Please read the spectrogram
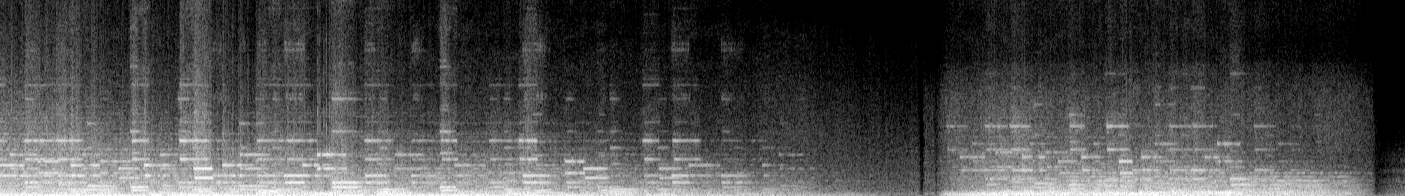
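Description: Two Windows system chimes played through a heavily processed, distorting audio effect: first a loud run of bright electronic notes over a heavy low rumble that fades away about eight seconds in, then, after a short gap, a second shorter chime of held organ-like tones that cuts off just before the end.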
